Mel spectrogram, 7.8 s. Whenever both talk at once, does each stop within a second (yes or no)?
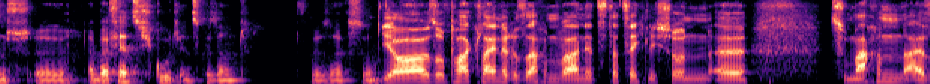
yes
